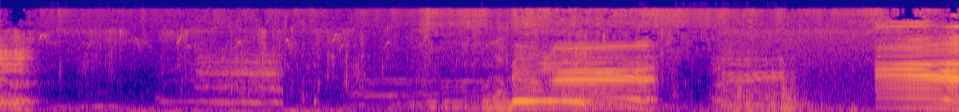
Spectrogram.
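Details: Several cows wandering along a street call out, starting with soft, low moans and building to loud, prolonged moos with strong harmonics, separated by brief silences.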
